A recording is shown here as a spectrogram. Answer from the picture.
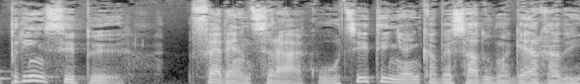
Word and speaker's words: Rákóczi: Acontece que Rákóczi, com o acento sempre no húngaro na primeira sílaba de cada palavra, neste sentido é um nome histórico. O príncipe Ferenc Rákóczi tinha encabeçado uma guerra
